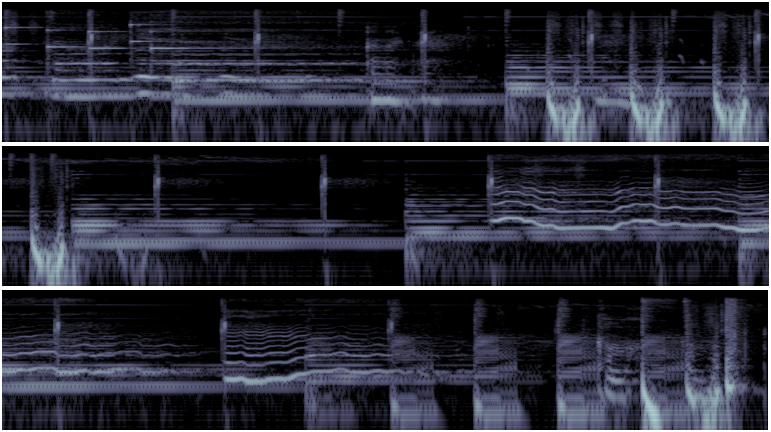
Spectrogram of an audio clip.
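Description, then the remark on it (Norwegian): A pop song with a looping hip-hop sample underneath: a steady bass groove and chiming tones first, then a sung melodic vocal line rising over the loop, loud and continuous throughout. “Og den samplen her syns jeg bare er eh, bare er genial. La oss høre.”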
